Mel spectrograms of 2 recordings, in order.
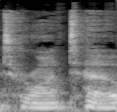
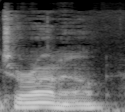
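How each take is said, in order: First: The second T sound is clearly pronounced. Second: The second T sound is dropped. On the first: An American is saying the name. The speaker calls it wrong. "Every time an American says it in the movie, they say Toronto" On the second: A Canadian is saying the name. The speaker calls it right. "every time a Canadian says it, they say Toronto"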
